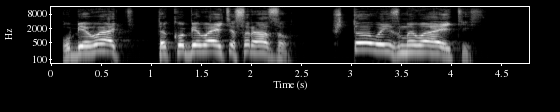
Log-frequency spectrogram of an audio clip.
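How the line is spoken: Man shouting. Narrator (Russian): Высокий, бравый красногвардеец крикнул

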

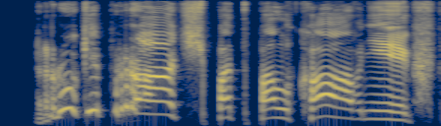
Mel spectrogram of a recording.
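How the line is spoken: Woman's shriek. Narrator (Russian): взвизгнула прелестница

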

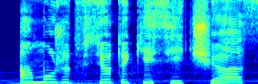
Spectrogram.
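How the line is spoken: Pleading. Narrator (Russian): взмолился Анцифер

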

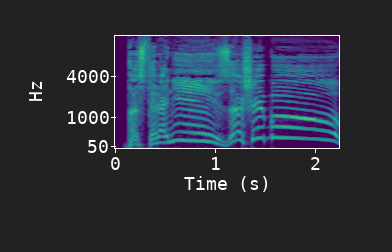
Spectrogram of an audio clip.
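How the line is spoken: Manic roar. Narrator (Russian): взревел я, изо всех сил изображая из себя полного психа в эпилептическом припадке

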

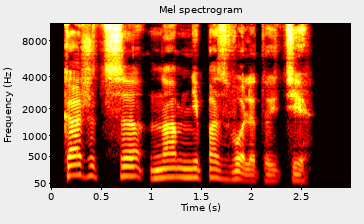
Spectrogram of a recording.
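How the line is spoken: Dull muffled mutter. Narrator (Russian): глухо пробормотал Нед Гамильтон

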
